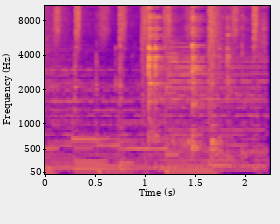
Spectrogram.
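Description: Ceramic yogurt pots being closed with lids, with hard clinks and a scraping clatter of ceramic on ceramic over a couple of seconds against a steady background hum, close by.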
